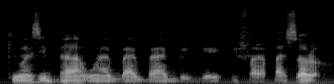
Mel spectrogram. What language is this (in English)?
Yoruba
